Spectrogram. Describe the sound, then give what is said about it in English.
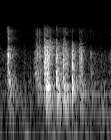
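A short run of metallic clicks and scrapes as a key slides into the door lock of a lush apartment, all glass and chromium, and turns, ending in a sharper click as the bolt gives. No voices. “I'd been there about a half an hour when I heard his key in the lock.”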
